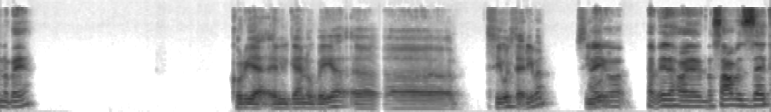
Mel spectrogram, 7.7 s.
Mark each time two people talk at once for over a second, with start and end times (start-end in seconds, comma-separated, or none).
none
